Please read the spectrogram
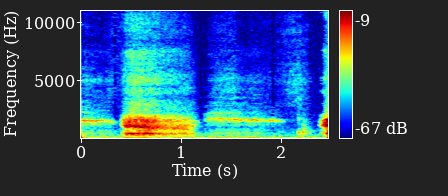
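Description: A man's heavy breath, one long gasping exhale about half a second in, winded from punching a bag.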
